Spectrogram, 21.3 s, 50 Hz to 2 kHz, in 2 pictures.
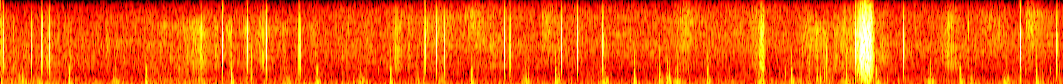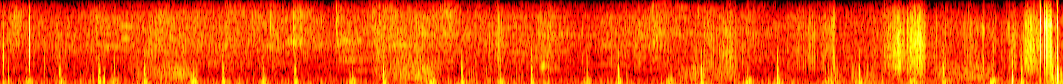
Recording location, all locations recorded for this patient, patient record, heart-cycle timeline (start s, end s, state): mitral valve (MV)
aortic valve (AV)+pulmonary valve (PV)+tricuspid valve (TV)+mitral valve (MV)
#Age: Child
#Sex: Female
#Height: 123.0 cm
#Weight: 33.1 kg
#Pregnancy status: False
#Murmur: Absent
#Murmur locations: nan
#Most audible location: nan
#Systolic murmur timing: nan
#Systolic murmur shape: nan
#Systolic murmur grading: nan
#Systolic murmur pitch: nan
#Systolic murmur quality: nan
#Diastolic murmur timing: nan
#Diastolic murmur shape: nan
#Diastolic murmur grading: nan
#Diastolic murmur pitch: nan
#Diastolic murmur quality: nan
#Outcome: Normal
#Campaign: 2015 screening campaign
0.00	12.16	unannotated
12.16	12.52	diastole
12.52	12.66	S1
12.66	12.81	systole
12.81	12.91	S2
12.91	13.21	diastole
13.21	13.33	S1
13.33	13.55	systole
13.55	13.66	S2
13.66	14.10	diastole
14.10	14.24	S1
14.24	14.43	systole
14.43	14.54	S2
14.54	14.92	diastole
14.92	15.02	S1
15.02	15.22	systole
15.22	15.33	S2
15.33	15.59	diastole
15.59	15.72	S1
15.72	15.91	systole
15.91	16.02	S2
16.02	16.44	diastole
16.44	16.58	S1
16.58	16.78	systole
16.78	16.88	S2
16.88	17.32	diastole
17.32	17.42	S1
17.42	17.62	systole
17.62	17.74	S2
17.74	18.08	diastole
18.08	18.20	S1
18.20	18.37	systole
18.37	18.50	S2
18.50	18.88	diastole
18.88	19.02	S1
19.02	19.20	systole
19.20	19.32	S2
19.32	19.72	diastole
19.72	19.86	S1
19.86	20.04	systole
20.04	20.16	S2
20.16	20.47	diastole
20.47	21.26	unannotated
